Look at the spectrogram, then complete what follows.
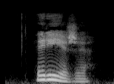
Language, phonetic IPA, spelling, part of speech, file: Russian, [ˈrʲeʐɨ], реже, adverb, Ru-реже.ogg
- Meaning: 1. comparative degree of ре́дкий (rédkij) 2. comparative degree of ре́дко (rédko)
